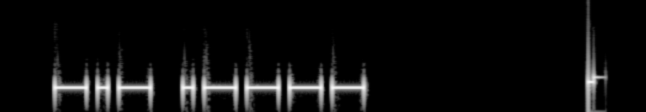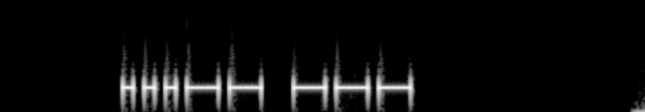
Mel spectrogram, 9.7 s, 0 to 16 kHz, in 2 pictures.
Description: Morse code, heard as a keyed tone, about 15 wpm, 700 Hz. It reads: K 1 3 O
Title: Single-Letter Single-Number 15wpm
